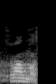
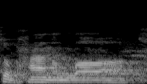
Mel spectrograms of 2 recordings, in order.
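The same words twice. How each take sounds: First: It is said hurriedly and mumbled. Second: It is said slowly and carefully.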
